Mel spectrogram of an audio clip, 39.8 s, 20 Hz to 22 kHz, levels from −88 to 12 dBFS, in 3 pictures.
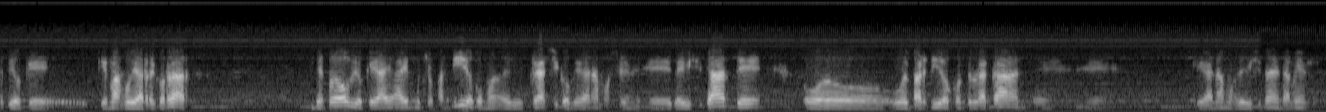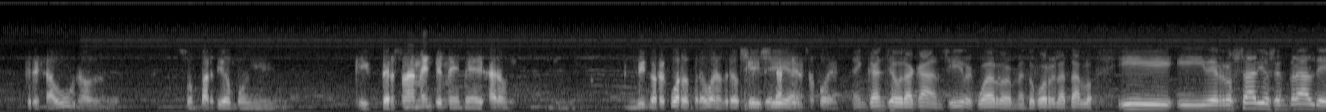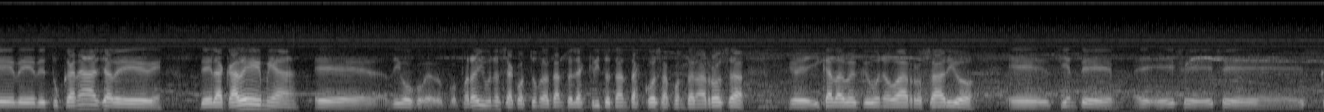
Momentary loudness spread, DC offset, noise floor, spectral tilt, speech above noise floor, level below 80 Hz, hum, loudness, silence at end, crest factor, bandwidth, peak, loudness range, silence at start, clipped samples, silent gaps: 15 LU; under 0.1%; -53 dBFS; -6 dB/octave; 29 dB; -68 dBFS; none; -24 LUFS; 0 s; 24 dB; over 20 kHz; -2 dBFS; 8 LU; 0 s; under 0.1%; none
